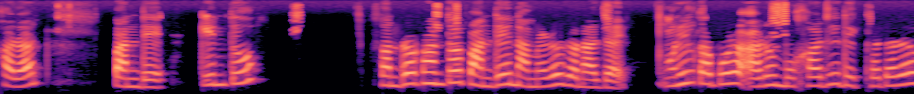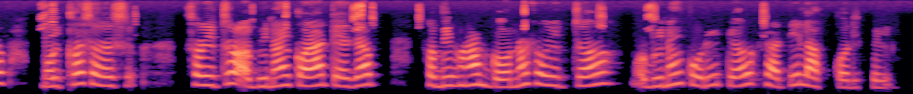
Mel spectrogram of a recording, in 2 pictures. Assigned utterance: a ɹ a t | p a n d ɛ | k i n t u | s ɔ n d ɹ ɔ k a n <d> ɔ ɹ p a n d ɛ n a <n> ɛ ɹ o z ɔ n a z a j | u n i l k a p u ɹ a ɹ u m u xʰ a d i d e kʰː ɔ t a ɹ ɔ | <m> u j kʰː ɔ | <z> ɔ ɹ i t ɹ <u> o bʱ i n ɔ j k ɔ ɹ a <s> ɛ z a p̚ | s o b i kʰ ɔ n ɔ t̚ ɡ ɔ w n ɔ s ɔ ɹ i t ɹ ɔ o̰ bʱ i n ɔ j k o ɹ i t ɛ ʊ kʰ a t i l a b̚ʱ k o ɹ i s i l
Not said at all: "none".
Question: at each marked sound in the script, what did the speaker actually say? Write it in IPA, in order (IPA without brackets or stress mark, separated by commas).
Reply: t, m, m, s, ɔ, t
